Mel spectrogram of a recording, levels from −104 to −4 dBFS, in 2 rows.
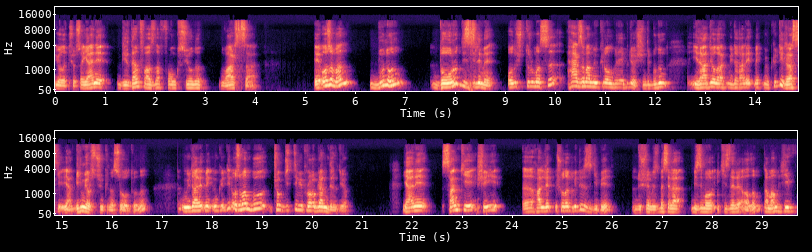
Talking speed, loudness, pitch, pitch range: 115 wpm, -18 LUFS, 140 Hz, 120-185 Hz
